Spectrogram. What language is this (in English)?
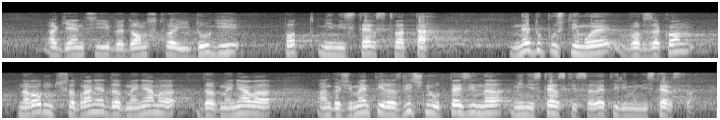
Bulgarian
